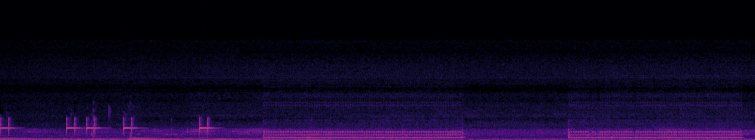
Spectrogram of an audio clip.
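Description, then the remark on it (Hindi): A phone number is punched in on a telephone as a quick run of short keypad beeps, followed by two long, steady ringing tones on the line as the call is placed, with no one speaking. “मुझसे रहा नहीं गया और मैंने भारद्वाज को फोन मिला दिया”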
